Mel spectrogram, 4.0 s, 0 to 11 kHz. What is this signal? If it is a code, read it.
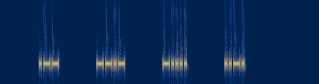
Morse code, heard as a keyed tone, about 46 wpm, spaced as for 15 wpm, 700 Hz. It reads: WQ6F
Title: USA Call Signs - 4 Characters - 6x Character Spacing - 45wpm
